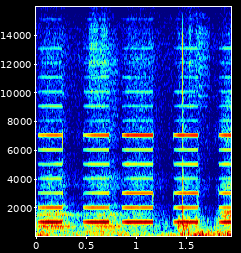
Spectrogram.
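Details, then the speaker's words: Aosenma CG028 GPS brushless drone (1406 motors, 3S 11.1V 1500mAh battery) at end of flight time; repeated short high beeps about two per second as low-battery warning while it returns home and lands itself. "That's where I last took off from. So that's its return to home and landing on low battery."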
